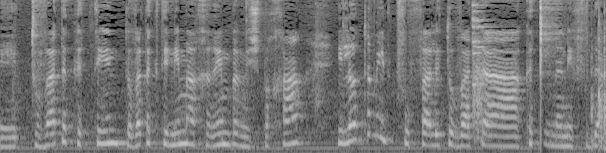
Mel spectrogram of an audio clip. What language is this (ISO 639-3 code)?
heb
